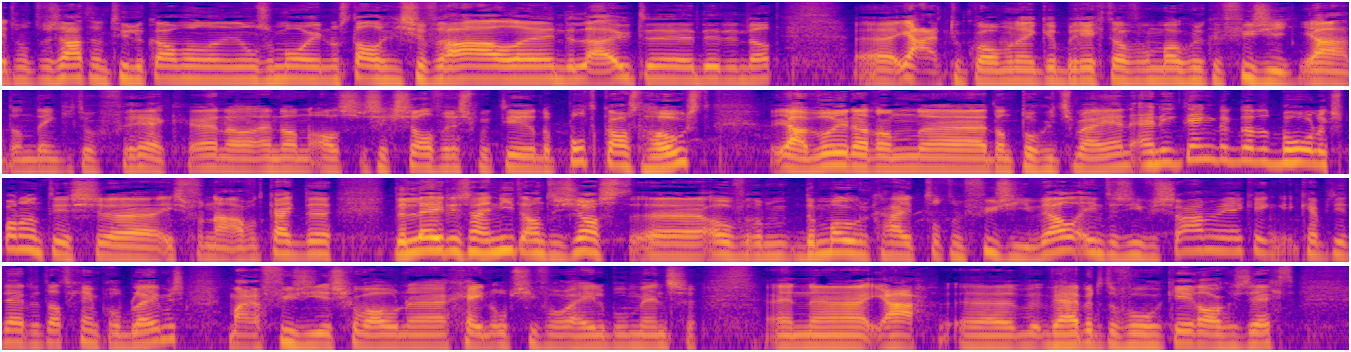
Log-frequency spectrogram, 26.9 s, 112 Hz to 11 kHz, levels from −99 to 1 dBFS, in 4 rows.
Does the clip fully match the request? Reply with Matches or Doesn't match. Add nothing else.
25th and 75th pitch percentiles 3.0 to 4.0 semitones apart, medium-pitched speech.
Matches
